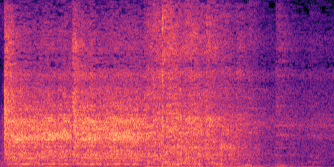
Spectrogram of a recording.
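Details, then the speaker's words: Jeep Grand Cherokee drag-race beater, freshly installed engine, first fire on a splash of gas in the carburetor: catches and roars up, then eases off; rough note but no clanking or metallic knock. "Oh yeah. She's gonna run. That didn't sound bad. I didn't hear any clanking. That's something."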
